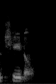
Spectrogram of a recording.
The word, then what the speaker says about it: Cheadle: And there's this guy, it's based on the main character, it's played by Don Cheadle, or Cheadle, how do you say his name? – It's Don Cheadle. You got it right.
